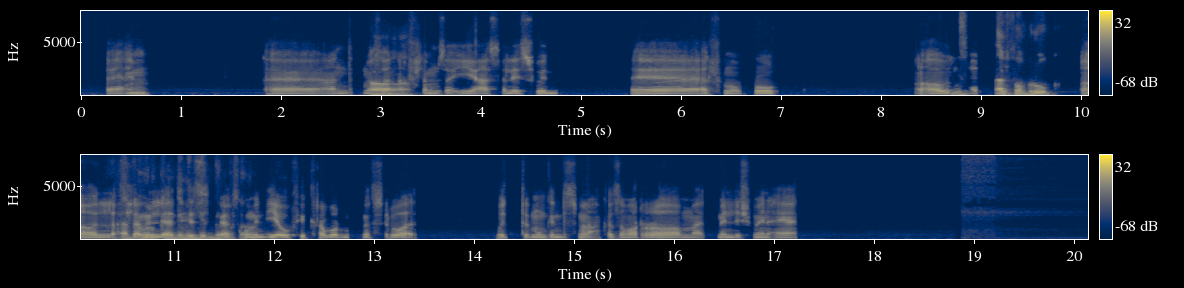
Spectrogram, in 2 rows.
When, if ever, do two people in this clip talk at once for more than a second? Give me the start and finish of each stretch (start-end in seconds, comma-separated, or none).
10.5-11.8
